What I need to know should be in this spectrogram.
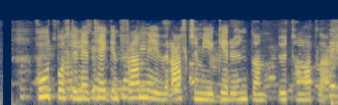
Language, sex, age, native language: Icelandic, male, 18-19, Icelandic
